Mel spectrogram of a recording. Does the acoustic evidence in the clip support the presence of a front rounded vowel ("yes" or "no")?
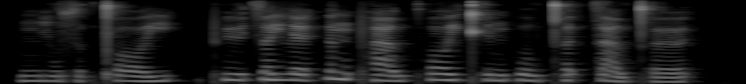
yes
